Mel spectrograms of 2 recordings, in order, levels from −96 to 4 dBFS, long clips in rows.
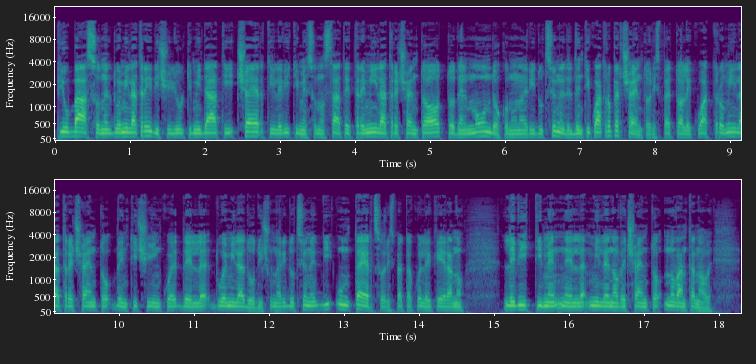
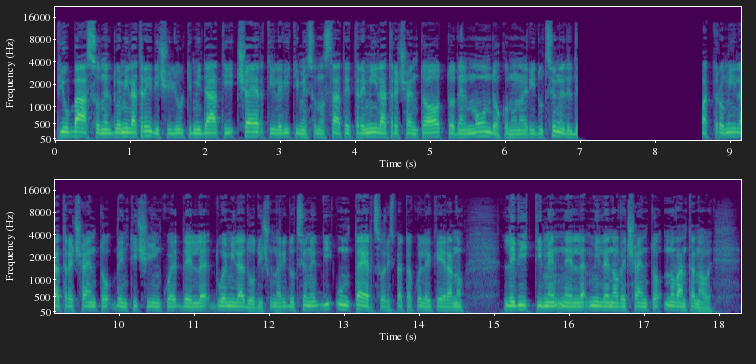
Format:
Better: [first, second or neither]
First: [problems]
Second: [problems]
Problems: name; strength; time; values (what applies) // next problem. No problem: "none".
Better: first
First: none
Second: audio cutting out; at 7 s for 1.5 s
